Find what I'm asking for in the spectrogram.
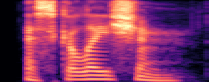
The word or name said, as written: escalation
